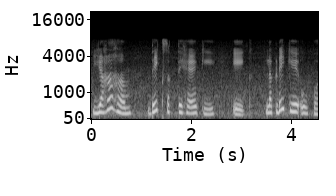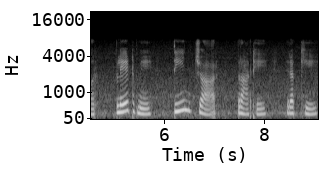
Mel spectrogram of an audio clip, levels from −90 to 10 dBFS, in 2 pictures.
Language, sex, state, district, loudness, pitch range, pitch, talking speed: Hindi, female, Himachal Pradesh, Shimla, -16 LUFS, 205-275 Hz, 235 Hz, 105 wpm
